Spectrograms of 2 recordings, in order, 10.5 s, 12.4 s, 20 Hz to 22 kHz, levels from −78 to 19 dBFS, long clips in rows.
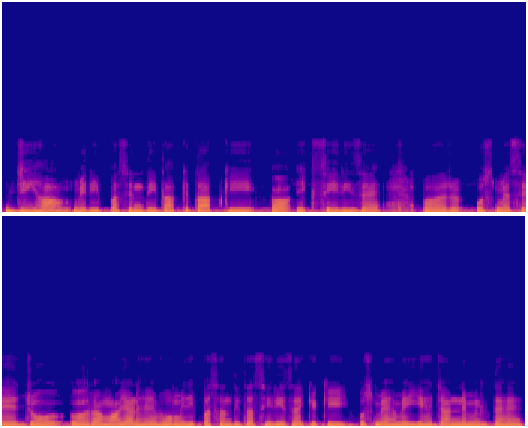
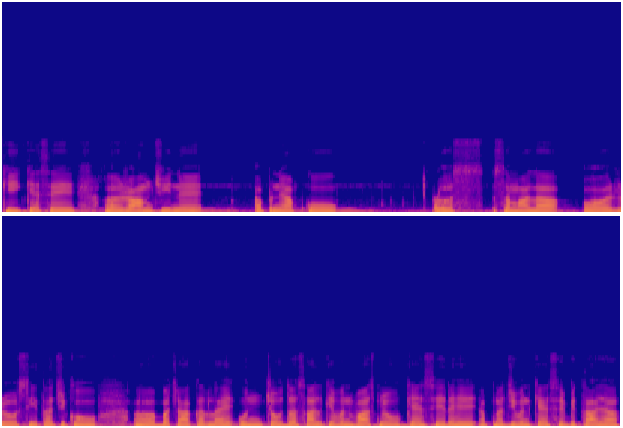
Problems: constant background noise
